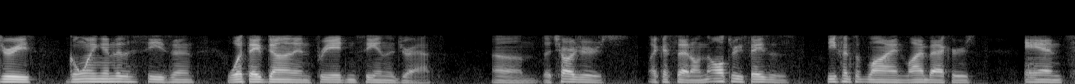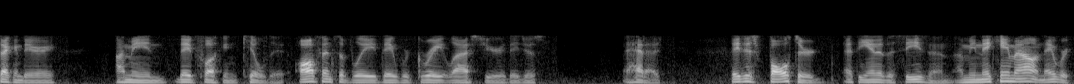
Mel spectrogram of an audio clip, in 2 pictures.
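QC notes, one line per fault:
2.08–2.28, 4.44–4.92, 6.38–6.48, 8.04–8.28, 9.88–10.24, 11.44–11.90, 16.32–16.98 and 17.50–18.06 s, comfort noise in place of the background: in each pause, such as after "going into the season", the room hiss turns smoother and drops by about 3 to 7 dB for 100 to 660 ms, then the real background returns with the next phrase. The likely cause is discontinuous transmission on the call path, which stops sending during silence while the receiver fills the gap with synthetic noise.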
